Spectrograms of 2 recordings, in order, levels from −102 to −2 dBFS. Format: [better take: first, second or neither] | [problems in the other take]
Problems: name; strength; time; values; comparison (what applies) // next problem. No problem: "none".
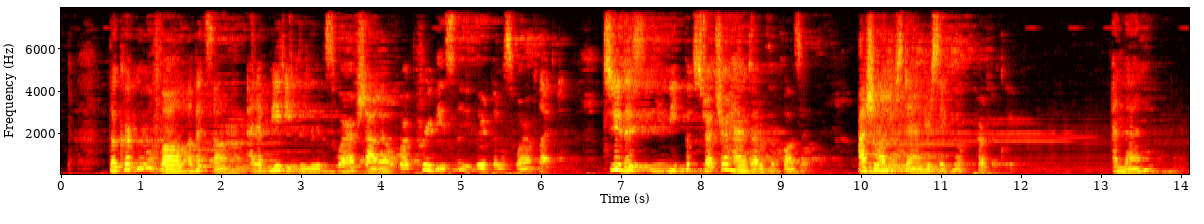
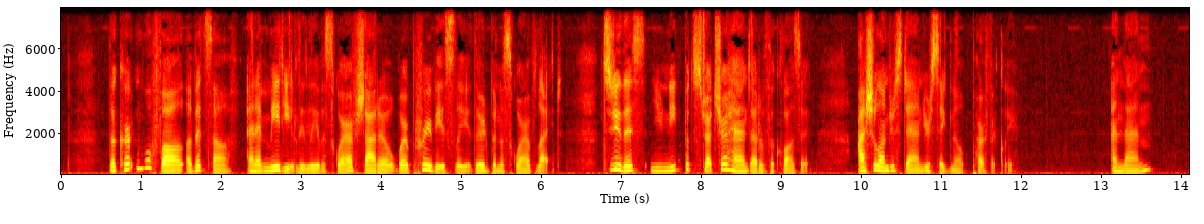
second | noise reduction (classical method WPE with log-MMSE)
